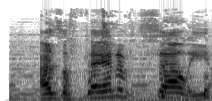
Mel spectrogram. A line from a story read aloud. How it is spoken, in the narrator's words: I yelled out in dismay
